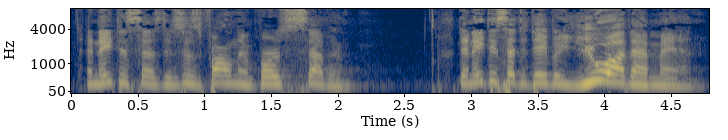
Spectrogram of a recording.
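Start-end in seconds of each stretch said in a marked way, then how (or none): 3.7-4.7 loud, slow declaration; prophet's booming verdict; accusing. Acted. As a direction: land the accusation hard and deliberately. Prophet's accusation quoted from scripture.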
